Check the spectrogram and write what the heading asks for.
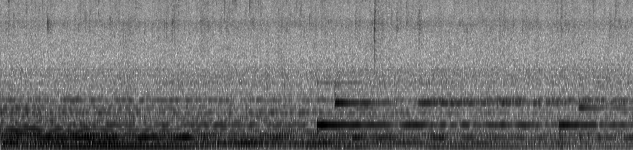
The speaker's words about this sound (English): as the rain falls and crashes into puddles, splashing back up in the air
